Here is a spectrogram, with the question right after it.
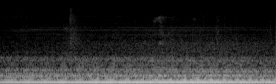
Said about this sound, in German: Ob der Neubau den Test bestehen wird? Leo Jarosewitsch startet den Ventilator.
